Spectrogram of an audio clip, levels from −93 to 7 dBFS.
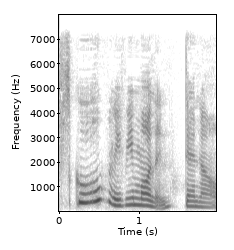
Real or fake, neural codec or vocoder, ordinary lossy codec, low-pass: fake; codec, 16 kHz, 1.1 kbps, Voila-Tokenizer; none; 7.2 kHz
